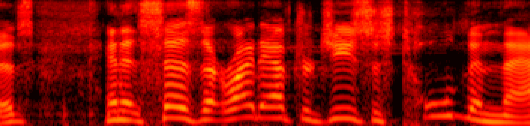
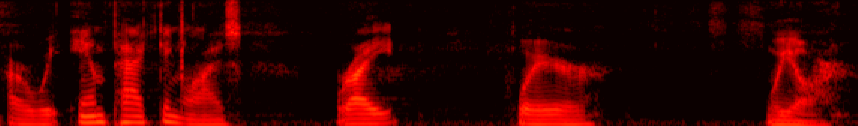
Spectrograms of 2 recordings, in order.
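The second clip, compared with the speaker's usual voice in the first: "Are we impacting lives / right / where / we are?" with a pause before "right", "where" and "we are", softer at the end; dramatic pauses; 9 semitones lower, 14 dB quieter than usual. Shown as a demonstration. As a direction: drop it word by word into the hush. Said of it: "repeated with pauses".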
